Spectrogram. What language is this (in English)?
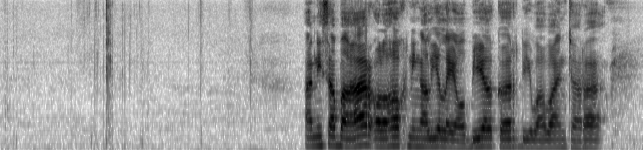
Sundanese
